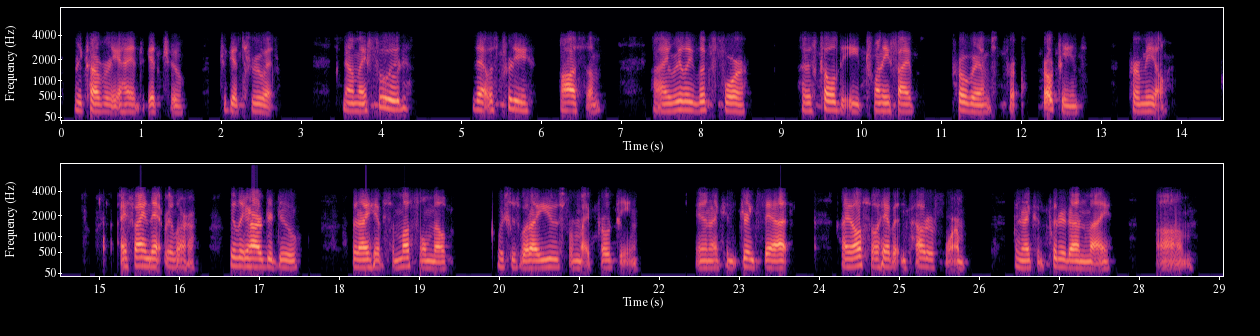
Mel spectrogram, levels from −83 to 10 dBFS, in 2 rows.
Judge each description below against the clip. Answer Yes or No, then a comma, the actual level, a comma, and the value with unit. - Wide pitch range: No, average, 3.0 semitones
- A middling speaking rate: Yes, average, 155 wpm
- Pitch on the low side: No, medium, 160 Hz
